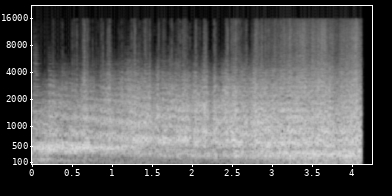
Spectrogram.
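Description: Eurofighter Typhoon jets flying past, their engines making a steady roar that grows brighter toward the end and then cuts off suddenly.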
